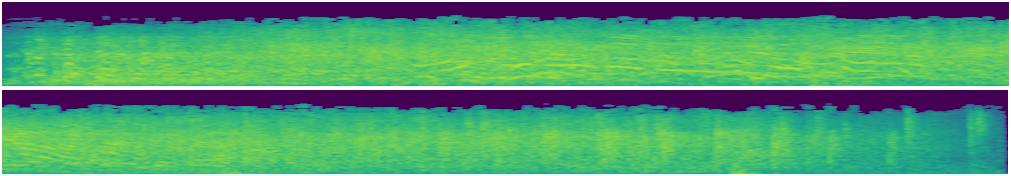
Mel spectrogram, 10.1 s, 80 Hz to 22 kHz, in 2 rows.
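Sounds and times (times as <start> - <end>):
laughter: 0.0 - 9.6
large crowd applauding: 0.2 - 10.0
dense murmur of overlapping crowd voices: 0.5 - 9.2
people shouting in a crowd: 1.5 - 7.3.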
